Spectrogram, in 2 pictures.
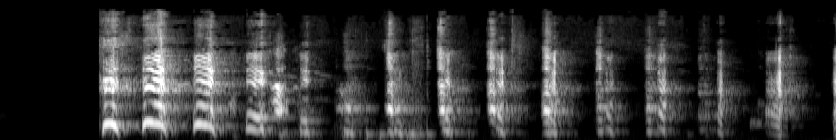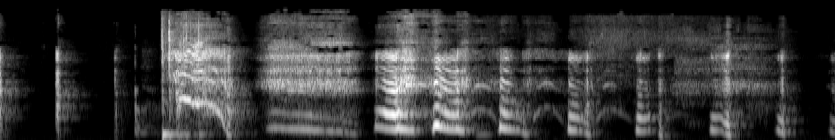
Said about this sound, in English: Your husband just had a sneeze so loud we heard it on the second story. And I thought he was screaming fuck.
